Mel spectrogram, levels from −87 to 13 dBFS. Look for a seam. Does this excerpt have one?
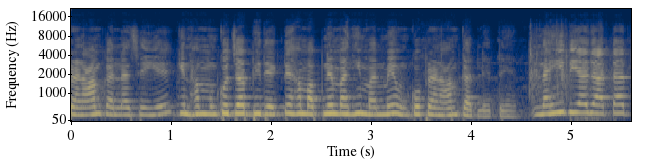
yes; 2 cuts; at 1.0 s, 4.5 s

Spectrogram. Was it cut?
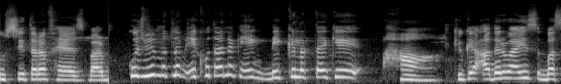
yes; 2 cuts; at 1.1 s, 4.4 s

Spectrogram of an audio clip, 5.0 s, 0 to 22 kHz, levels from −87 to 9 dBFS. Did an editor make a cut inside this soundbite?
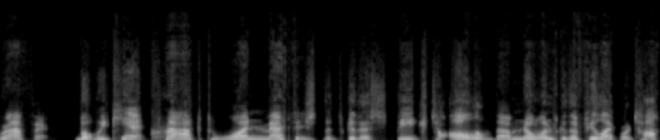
no; 0 cuts

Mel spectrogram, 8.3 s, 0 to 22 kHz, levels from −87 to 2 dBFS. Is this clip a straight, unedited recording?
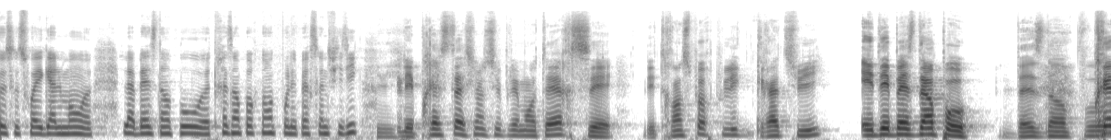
no; 3 cuts; at 2.8 s, 6.3 s, 7.5 s

